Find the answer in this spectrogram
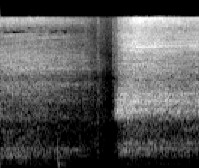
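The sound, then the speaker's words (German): One deep breath during a guided relaxation exercise: a long, soft, airy inhale, a brief pause, then a louder rushing exhale that stays steady to the end, with no talking. “atme noch einmal tief ein und aus”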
